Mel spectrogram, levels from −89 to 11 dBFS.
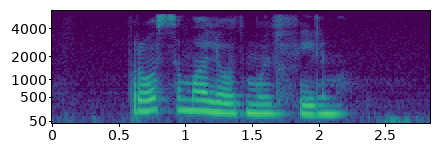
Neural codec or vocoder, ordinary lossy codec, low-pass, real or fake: none; none; 5.4 kHz; real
